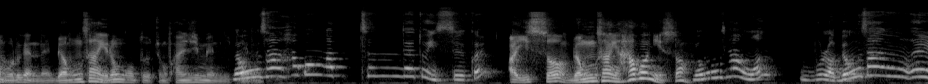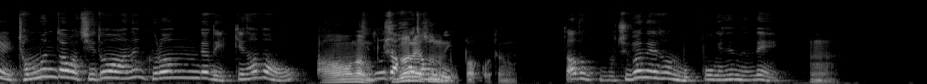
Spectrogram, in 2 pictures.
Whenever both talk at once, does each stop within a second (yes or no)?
no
